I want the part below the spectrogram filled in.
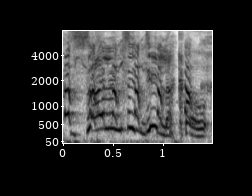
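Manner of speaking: high, hammed-up English judge; shrieky mock courtroom command. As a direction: call the court to order in fake English. Mock judge calling for order.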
